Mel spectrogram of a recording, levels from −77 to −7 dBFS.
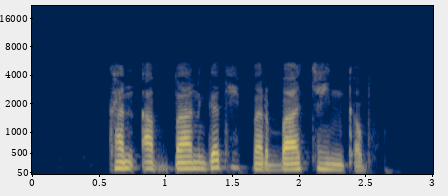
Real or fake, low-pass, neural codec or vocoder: real; 5.4 kHz; none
